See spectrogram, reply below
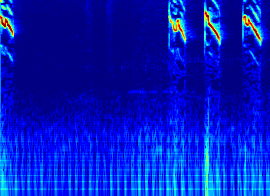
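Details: White-eye in wild "ngalas" style with "nembak" bursts, meant to trigger young birds to sing: a lone high descending whistle, a pause, then three more sharp falling whistles in quick succession over a faint low rumble.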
